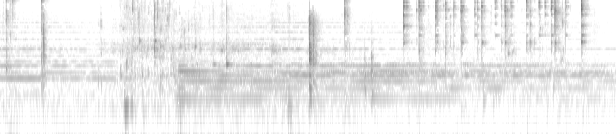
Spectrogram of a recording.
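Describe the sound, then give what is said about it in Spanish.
In a bathroom, a spoon clinks repeatedly against a glass of water, held in a trembling hand, into which a small bottle was poured: sharp bright taps in an irregular rhythm with a sustained ringing tone and faint liquid sloshing between them; no one speaks. “Saca la cucharilla del interior. Sujeta el vaso con mano temblorosa.”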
